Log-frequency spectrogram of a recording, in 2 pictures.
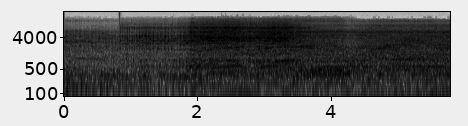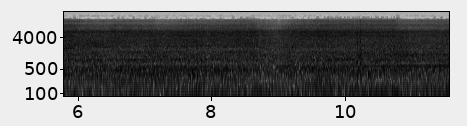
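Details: Research scooter with machined front variator pulley, 3.4 g rollers and carburettor needle raised one notch; revs climb quickly off the line then stutter and break up under load; misfire under acceleration.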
